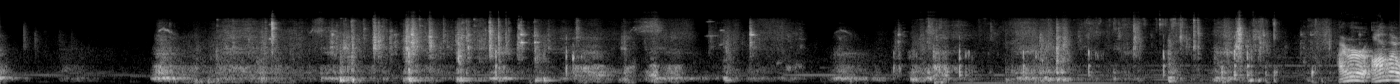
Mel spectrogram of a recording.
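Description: Dense scuffs, knocks and scrapes of someone clambering over rock in a mine tunnel, close to a body-worn camera microphone, with vocal sounds mixed in. They start suddenly about a second and a half in, after a brief near-quiet gap.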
